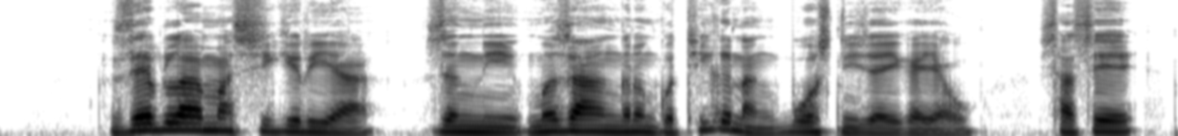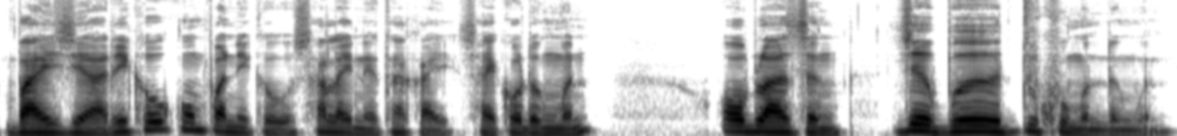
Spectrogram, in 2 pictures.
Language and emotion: Bodo, disgusted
